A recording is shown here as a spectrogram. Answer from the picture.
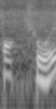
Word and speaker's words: bok choy: Bok choy? Yes, you got it. Bok choy, well done. So bok choy, it's spelled bok choy, but I think it's actually pronounced pok choy.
